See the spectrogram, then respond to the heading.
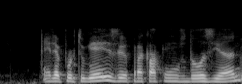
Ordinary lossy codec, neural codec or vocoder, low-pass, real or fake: none; codec, 16 kHz, 2 kbps, X-Codec, HuBERT features, trained on general audio; 5.4 kHz; fake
